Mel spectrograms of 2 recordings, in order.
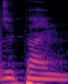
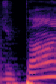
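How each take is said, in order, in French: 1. Ça se termine par un g ajouté. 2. Ça se termine par une voyelle nasale simple. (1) "ils vont dire du pain. Je ne fais pas très bien l'accent" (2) "au lieu de dire"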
